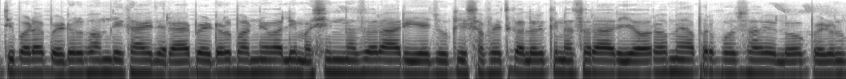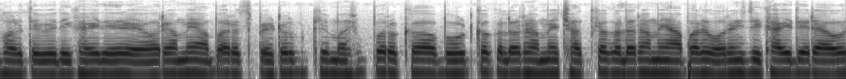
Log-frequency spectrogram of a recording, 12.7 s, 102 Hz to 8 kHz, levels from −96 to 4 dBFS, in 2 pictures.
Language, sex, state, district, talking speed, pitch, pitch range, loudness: Hindi, male, Bihar, Saharsa, 305 wpm, 145 Hz, 140-145 Hz, -12 LUFS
